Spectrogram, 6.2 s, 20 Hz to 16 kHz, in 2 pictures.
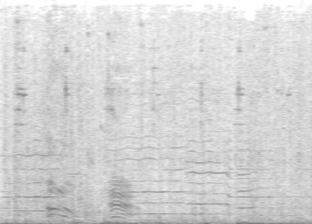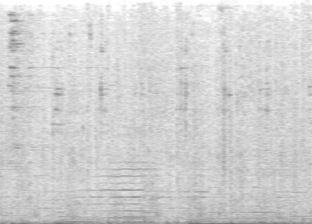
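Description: Horse hooves clip-clop in the Red Dead Redemption 2 video game, a steady rhythm of close, clattering steps mixed with a couple of brief whinnies and game noise, with speech at times.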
